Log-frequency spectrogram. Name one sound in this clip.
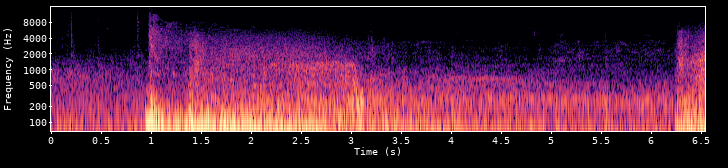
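A sudden rush of crackling noise bursts in and slowly fades.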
